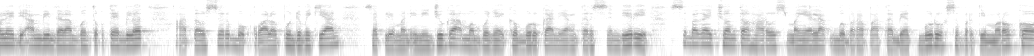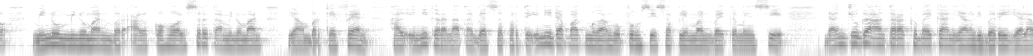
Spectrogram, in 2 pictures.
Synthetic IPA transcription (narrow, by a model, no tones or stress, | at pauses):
bolɛhdiʔa̰mbɪldalambənt̪ʊk̚t̪ɛblət̪̚ʔa̰t̪awsərbʊkwʔa̰lawpʊndəmikiansəplimənʔḭnid͡ʒuɡaməmpuɲaikəbuɾukanjaŋt̪ərsəndiɾisəbaɡajt͡ʃɔnt̪ɔɦaɾʊsməŋelak̚bəbəɾapat̪abiat̪̚buɾʊk̚səpərt̪iməɾʔokominʊmːinumanbəra̰lkoɦɔlsərt̪aminumanjaŋbərkefɛn | halʔḭnikəɾənat̪abiat̪̚səpərt̪iːnidapat̪̚məŋaŋɡufuŋsisəplimənvat̪aminsidand͡ʒuɡaːnt̪aɾakəbaikanjaŋdibəɾiiala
